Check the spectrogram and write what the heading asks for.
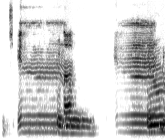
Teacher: नाक जी में आवाज ले जाते हैं और उसको थोड़ा रोक के रखते हैं, होल्ड करके रखते हैं। इन, इन, हमने रोक, हाँ, हाँ रोक लिया, हाँ ठीक है। · मखरज जबान की नोक मसूड़ों पे लगती भी है और नाक आवाज आती है, इसमें दो चीज होती है, दो ठीक चीज हो होती है, मखरज और नाक के बाद। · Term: गुन्ना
